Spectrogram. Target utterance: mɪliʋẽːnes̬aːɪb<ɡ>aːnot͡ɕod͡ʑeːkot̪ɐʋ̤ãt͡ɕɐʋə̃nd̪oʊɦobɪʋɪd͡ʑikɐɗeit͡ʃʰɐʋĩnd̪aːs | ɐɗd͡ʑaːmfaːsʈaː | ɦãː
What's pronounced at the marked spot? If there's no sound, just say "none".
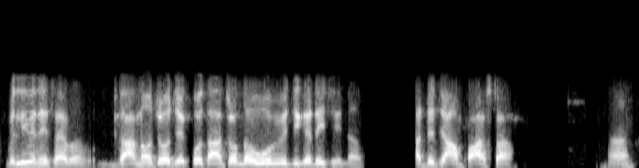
ɡ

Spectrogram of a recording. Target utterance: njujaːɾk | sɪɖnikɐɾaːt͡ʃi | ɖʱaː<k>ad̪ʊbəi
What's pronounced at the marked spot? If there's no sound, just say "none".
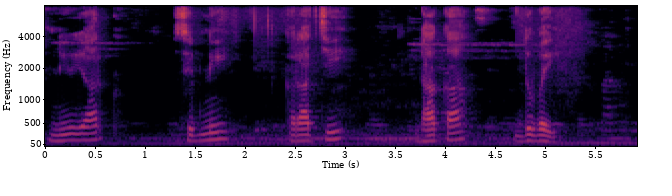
k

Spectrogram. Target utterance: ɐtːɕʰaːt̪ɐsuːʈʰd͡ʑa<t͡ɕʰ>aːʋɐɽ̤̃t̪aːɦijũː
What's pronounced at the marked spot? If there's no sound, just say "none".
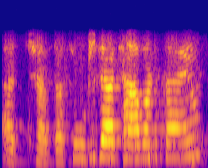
t͡ɕʰ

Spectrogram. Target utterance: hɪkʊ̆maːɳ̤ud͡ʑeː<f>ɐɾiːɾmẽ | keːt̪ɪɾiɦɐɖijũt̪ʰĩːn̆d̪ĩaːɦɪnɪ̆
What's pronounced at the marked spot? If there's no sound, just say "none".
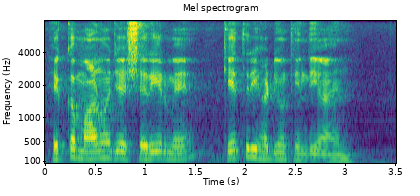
ʃ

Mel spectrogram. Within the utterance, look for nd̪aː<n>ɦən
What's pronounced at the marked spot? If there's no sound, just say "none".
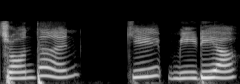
none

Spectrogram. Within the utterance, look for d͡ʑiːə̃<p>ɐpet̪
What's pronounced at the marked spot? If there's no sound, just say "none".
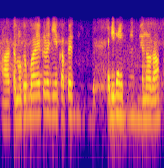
k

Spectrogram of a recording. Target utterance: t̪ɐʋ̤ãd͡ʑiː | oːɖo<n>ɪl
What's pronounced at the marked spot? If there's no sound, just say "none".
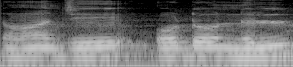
n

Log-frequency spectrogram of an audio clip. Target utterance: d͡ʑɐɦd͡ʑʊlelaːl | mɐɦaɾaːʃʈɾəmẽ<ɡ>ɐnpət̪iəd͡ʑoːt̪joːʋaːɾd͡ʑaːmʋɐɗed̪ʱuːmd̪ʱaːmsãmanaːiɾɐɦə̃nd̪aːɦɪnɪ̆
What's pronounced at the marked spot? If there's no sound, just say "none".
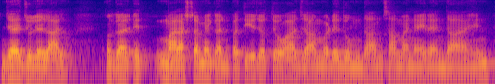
ɡ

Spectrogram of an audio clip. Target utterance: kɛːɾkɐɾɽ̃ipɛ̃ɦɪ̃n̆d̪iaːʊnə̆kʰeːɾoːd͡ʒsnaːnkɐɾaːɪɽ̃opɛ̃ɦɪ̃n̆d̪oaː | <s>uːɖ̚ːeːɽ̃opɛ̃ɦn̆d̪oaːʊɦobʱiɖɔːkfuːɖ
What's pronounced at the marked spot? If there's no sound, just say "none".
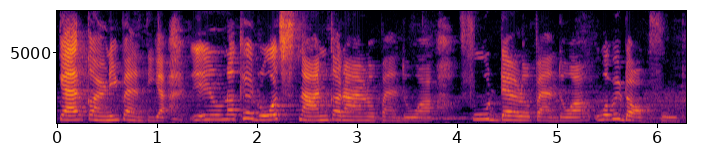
f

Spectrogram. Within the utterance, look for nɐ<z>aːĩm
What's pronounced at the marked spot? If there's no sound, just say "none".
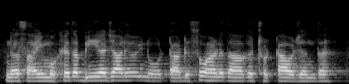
s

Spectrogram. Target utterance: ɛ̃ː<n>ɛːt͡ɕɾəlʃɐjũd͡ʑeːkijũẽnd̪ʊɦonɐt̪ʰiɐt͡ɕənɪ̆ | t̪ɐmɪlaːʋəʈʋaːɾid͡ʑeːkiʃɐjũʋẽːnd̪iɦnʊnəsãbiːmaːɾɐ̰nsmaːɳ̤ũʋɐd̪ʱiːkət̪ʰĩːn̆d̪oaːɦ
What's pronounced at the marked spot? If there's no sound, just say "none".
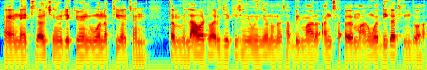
n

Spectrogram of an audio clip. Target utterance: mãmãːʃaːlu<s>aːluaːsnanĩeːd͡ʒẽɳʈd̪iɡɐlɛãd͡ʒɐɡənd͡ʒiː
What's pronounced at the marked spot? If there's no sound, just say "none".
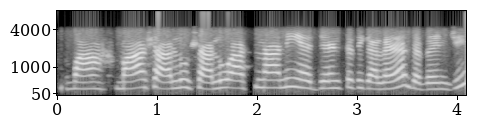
ʃ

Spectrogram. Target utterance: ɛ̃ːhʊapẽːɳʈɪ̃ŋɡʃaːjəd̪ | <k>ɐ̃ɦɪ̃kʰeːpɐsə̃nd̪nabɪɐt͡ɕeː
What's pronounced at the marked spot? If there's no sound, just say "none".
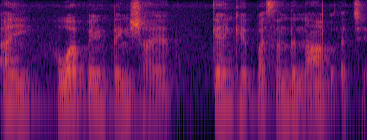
k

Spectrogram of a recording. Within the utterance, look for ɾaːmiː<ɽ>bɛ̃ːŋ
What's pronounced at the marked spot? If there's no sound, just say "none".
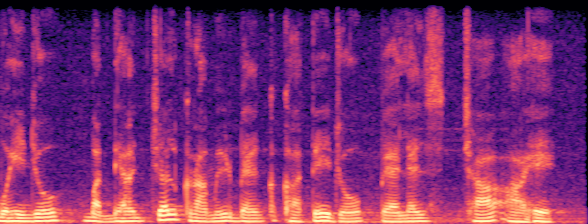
ɽ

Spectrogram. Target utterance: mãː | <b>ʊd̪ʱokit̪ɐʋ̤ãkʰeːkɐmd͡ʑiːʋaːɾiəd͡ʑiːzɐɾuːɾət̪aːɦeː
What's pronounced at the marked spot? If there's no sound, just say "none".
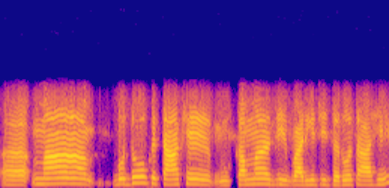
ɓ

